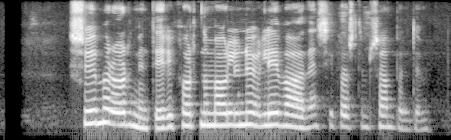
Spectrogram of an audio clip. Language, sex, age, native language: Icelandic, female, 50-59, Icelandic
